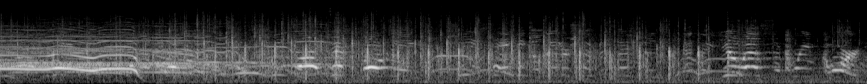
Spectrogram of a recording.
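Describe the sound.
A crowd at a pro-life rally, held days after the Supreme Court's ruling, cheers for Amy Coney Barrett, whooping loudly, raised voices and whistles swelling at first, then thinning into scattered clapping and shouts that keep bursting up in uneven waves.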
